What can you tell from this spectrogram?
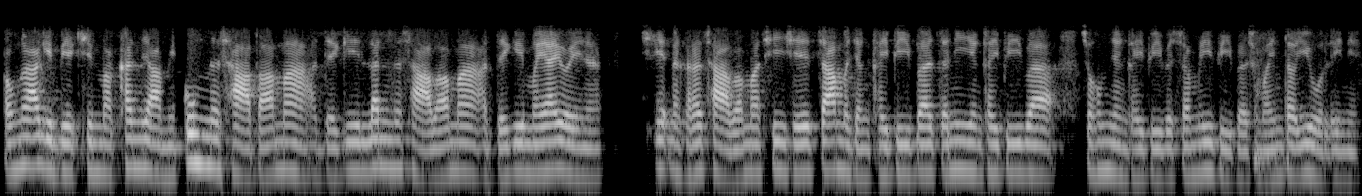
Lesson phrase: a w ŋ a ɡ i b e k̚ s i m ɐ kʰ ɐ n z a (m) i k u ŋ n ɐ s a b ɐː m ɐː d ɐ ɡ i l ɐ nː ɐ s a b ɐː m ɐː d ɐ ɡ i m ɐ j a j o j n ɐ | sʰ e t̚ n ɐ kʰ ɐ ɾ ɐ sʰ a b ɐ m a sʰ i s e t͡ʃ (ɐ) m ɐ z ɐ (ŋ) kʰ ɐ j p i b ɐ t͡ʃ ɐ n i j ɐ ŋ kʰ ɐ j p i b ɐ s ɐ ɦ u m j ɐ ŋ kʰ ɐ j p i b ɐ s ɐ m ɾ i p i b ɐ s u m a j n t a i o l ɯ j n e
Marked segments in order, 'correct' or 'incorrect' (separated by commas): correct, incorrect, correct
